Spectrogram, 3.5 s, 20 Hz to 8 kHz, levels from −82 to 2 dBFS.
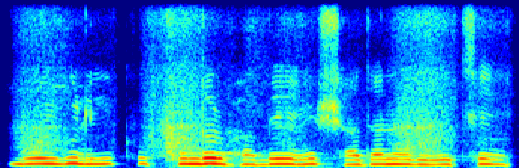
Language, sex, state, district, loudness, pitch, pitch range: Bengali, female, West Bengal, Cooch Behar, -16 LUFS, 240 Hz, 220-250 Hz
